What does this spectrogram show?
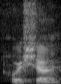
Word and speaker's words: Porsche: correct you on on the pronunciation of porsche is porsha since i've had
